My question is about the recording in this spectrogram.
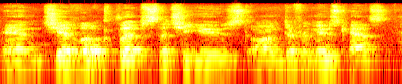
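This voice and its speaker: A middle-aged American man speaks as a guest in a conversational interview. His voice is low with little melody, and he rambles haltingly with dry humor. He sounds distant from the mic in an echoey room. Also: little pitch movement, slight background noise. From Pittsburgh, United States. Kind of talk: conversational radio interview storytelling.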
